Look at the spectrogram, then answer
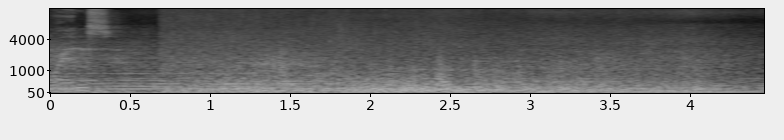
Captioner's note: wind whipping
